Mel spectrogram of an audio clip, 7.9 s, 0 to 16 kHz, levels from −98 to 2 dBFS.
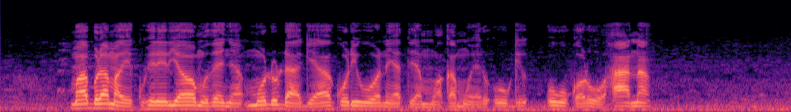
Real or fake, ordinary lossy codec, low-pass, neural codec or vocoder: real; none; 7.2 kHz; none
